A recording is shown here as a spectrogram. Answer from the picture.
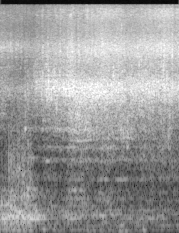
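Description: A toilet flushes loudly, a steady rushing swirl of water that holds strong for about two seconds with no voices over it.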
